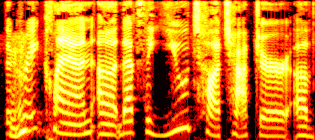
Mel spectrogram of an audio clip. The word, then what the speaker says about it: Krayt: Which means Sergeant in Arms from the Krayt clan. Did I say it? – Krayt clan, exactly.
